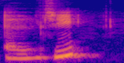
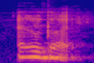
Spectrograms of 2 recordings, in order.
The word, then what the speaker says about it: algae: photosynthesis are bacteria and I and you may pronounce this word as LG LG L guy and organisms capable of photosynthesis are algae bacteria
